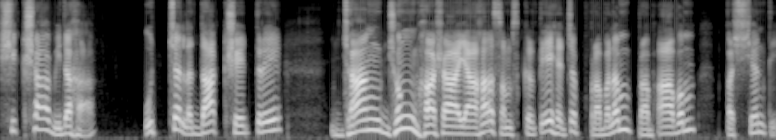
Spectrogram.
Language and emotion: Sanskrit, neutral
